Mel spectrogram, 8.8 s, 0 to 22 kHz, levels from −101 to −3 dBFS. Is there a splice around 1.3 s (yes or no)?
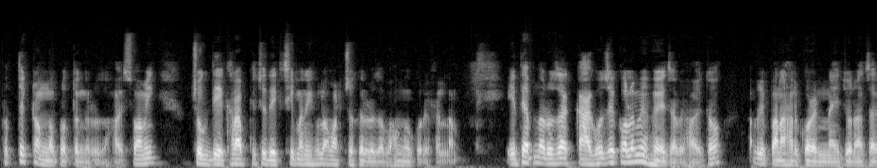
no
